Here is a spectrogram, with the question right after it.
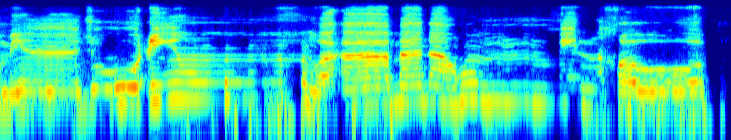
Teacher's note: جوع پڑھے تو دیکھو ادغام مع الغنہ کا قاعدہ ہو جاتا، جو آپ پڑھے عین تنوین کے بعد میں اگر واو آیا تو کیا کرنا ہے، نون کی آواز کو ناک میں لے جا کے پڑھنا ہے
